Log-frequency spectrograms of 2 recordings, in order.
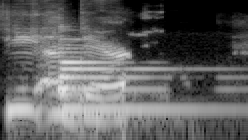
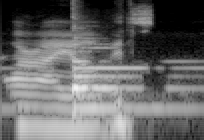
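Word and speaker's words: D'Addario: Is it Mojo Diodario? Yeah, it's D''Dario. Dario. That's how you say it. Addario.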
